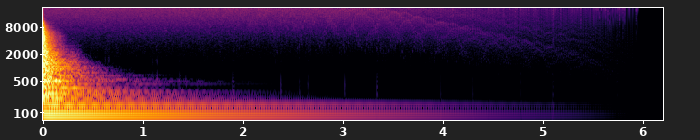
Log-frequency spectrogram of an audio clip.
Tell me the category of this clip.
Music > Solo percussion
